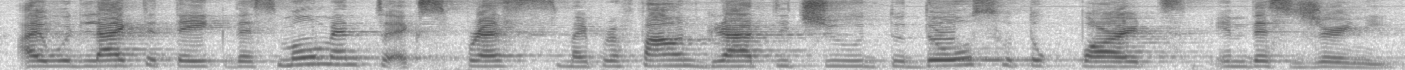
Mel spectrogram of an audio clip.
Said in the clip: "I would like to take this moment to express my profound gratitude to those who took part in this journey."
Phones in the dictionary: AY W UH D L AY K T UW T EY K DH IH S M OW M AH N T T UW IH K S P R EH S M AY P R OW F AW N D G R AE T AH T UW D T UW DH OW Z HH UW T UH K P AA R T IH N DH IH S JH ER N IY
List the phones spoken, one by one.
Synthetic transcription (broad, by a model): AY W UH D L AY K T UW T EY K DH IH S M OW M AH N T T UW IH K S P R EH S M AY P R OW F AW N D G R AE T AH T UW D T UW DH OW S HH UW T UH K P AA R T IH N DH IH S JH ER N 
